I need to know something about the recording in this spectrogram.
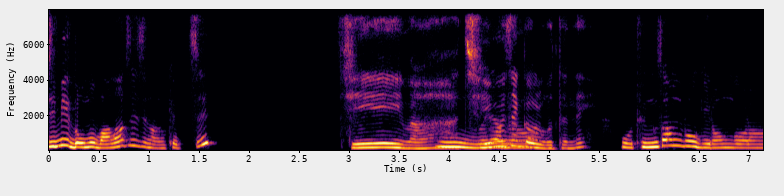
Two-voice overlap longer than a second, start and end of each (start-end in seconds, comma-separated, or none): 3.9-5.1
